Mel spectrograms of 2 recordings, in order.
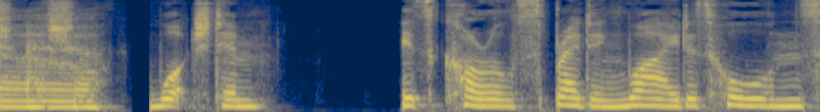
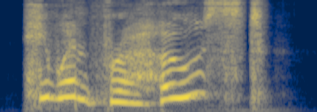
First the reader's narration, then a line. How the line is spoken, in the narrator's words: People were gasping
